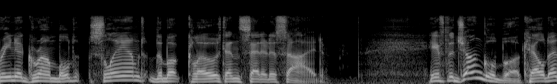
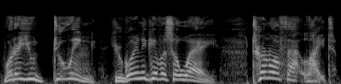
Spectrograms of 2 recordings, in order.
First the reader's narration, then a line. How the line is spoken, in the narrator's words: Daphne whispered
